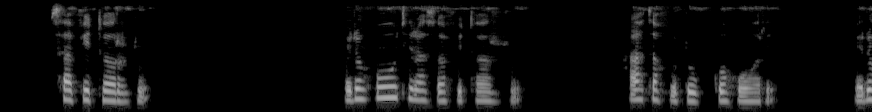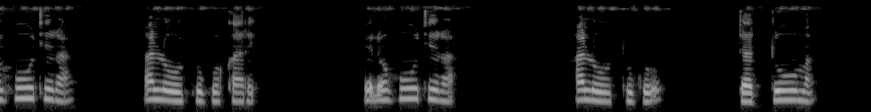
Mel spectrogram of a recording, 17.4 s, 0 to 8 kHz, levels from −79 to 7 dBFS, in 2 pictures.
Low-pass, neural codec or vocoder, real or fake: 7.2 kHz; none; real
